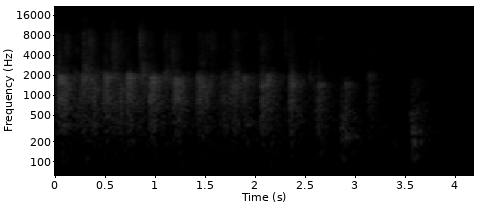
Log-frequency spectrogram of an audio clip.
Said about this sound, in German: Und ihr anderen, ihr dürft gerne auch einen Applaus denen geben, dass die sich trauen. Sehr cool.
